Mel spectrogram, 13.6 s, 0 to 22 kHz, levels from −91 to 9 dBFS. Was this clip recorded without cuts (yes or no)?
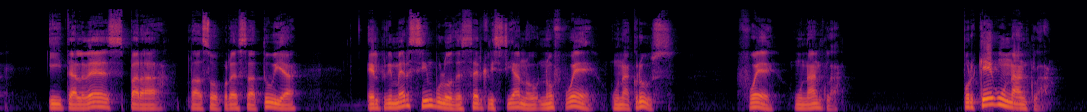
yes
